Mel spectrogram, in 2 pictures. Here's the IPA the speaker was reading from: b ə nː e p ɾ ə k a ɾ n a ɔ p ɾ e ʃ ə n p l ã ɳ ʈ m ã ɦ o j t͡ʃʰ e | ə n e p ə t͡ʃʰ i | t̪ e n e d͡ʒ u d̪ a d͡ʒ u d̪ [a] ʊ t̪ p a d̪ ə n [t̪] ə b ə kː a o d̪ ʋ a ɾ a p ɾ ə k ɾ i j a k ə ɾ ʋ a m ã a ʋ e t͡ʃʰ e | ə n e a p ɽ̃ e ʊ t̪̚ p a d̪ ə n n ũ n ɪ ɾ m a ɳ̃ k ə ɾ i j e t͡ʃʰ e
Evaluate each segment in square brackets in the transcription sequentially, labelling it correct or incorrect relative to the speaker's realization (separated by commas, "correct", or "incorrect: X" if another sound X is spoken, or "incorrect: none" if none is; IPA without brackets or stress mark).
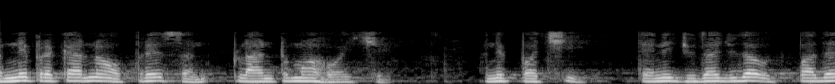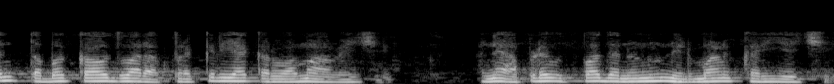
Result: correct, correct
